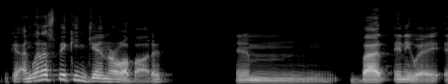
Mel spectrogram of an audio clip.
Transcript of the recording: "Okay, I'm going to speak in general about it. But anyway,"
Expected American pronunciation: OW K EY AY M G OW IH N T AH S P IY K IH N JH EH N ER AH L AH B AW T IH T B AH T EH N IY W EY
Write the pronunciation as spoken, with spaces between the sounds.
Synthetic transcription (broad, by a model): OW K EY AY M G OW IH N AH S P IY K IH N JH EH N ER L AH B AW T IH T B AH T EH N IY W EY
